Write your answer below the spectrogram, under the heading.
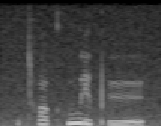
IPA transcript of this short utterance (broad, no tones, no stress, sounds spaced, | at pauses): tʰ ɔ kʰ u ɾ ɪ pʼ ʏː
